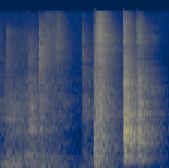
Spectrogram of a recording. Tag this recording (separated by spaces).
drawer opening cutlery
